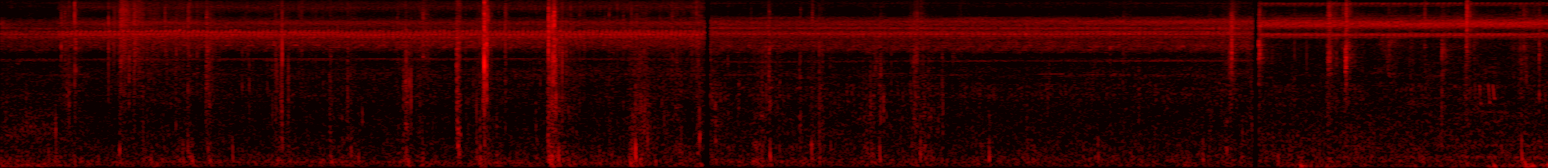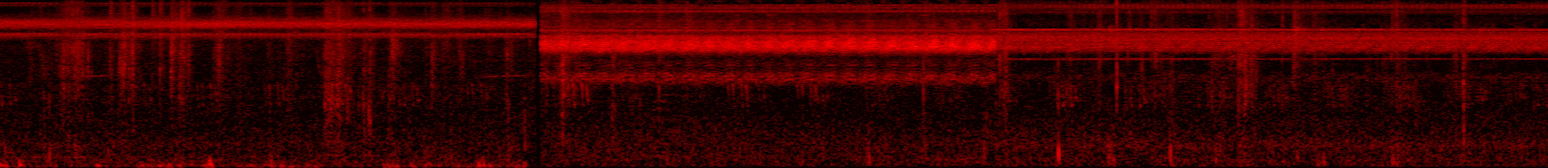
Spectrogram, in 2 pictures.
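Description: Faint, steady high-pitched drone of forest insects, changing abruptly several times and loudest about two-thirds of the way through, with scattered soft footsteps on a dirt trail and leaf litter.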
